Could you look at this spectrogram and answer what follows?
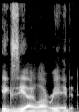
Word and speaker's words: exhilarated: The H is silent and the X sounds like a Z, right? It's hust. So you say it like igzilated.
